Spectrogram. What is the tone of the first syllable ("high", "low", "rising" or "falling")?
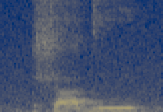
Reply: high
